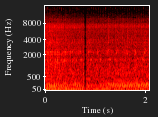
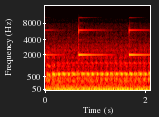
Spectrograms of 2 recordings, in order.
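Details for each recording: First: 2014 SEAT that cranked but wouldn't start, earlier misfiring when warm. After correcting the reversed fuel pump hoses it starts and holds a steady, smooth, even low idle with no knocks or misses; the ECU and injectors are fine. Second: 2014 Seat that bucks and loses power when warm, now not starting: starter spins the engine evenly at about three and a half turns per second but it never fires, then cuts out; crank no start, ECU confirmed powered.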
